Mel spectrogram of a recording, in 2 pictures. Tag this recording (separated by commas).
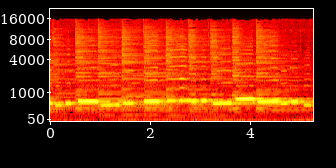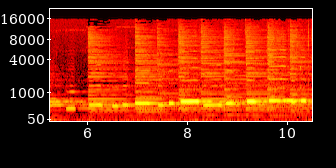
playing harpsichord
